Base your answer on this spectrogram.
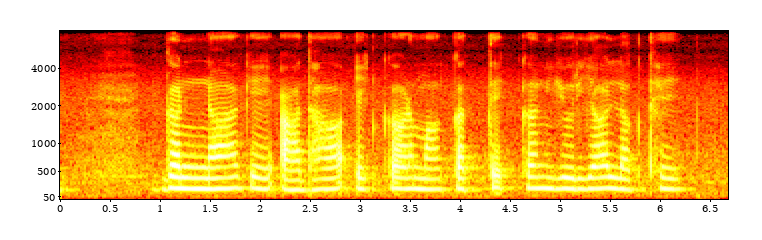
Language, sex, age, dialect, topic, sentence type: Chhattisgarhi, female, 25-30, Western/Budati/Khatahi, agriculture, question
